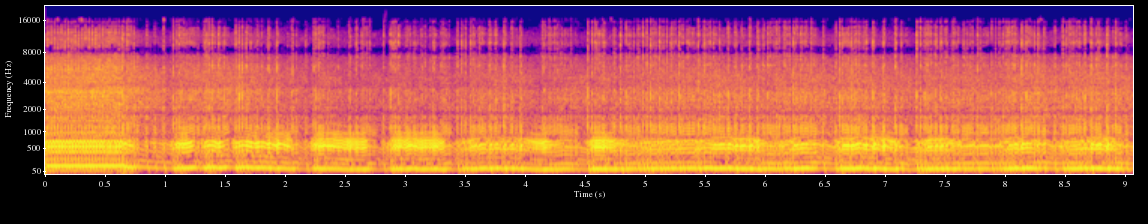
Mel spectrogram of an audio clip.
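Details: Echo GT-225 two-stroke string trimmer, cold start after a fuel system rebuild (the cracked fuel bulb had caused a vacuum leak). Buzzy note drops and runs unevenly, bogging and choking out at higher RPM. Carburetor adjustment suspected, not confirmed.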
